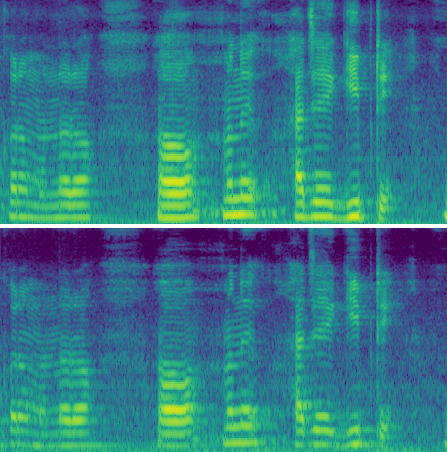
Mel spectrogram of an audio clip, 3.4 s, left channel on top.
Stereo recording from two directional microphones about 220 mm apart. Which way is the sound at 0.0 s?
40° left (ahead or behind).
